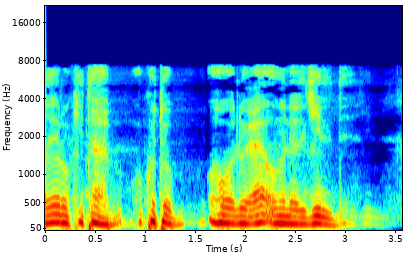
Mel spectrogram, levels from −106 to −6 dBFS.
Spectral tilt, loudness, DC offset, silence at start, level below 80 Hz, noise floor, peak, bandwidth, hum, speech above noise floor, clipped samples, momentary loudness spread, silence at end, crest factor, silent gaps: -8 dB/octave; -19 LUFS; under 0.1%; 0 s; -36 dBFS; -48 dBFS; -6 dBFS; 7.6 kHz; none; 31 dB; under 0.1%; 9 LU; 0.5 s; 12 dB; none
